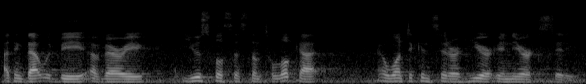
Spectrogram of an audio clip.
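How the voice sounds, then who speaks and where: Guy giving formal testimony at a public hearing, earnest, echoey hall with rumble behind. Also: steady tone, fairly quick. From Guyanese background. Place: large indoor public hearing room. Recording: echoey hall, clear rumbling room noise.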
